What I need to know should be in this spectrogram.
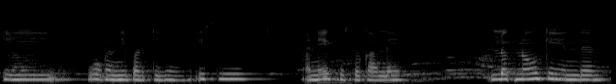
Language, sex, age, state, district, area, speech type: Hindi, female, 30-45, Uttar Pradesh, Lucknow, rural, spontaneous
